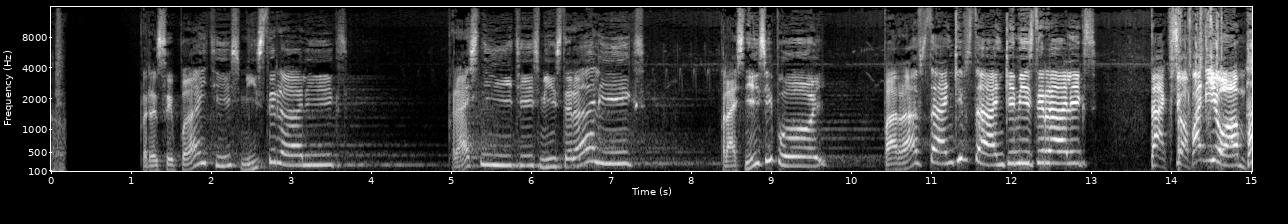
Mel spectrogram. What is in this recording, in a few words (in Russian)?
budilnik; madagaskar; mf madagaskar prosypajtes mister aleks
